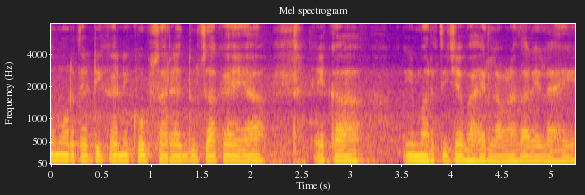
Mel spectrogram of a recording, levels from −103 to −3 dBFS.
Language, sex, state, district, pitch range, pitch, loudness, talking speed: Marathi, male, Maharashtra, Pune, 110-115 Hz, 110 Hz, -16 LUFS, 150 wpm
